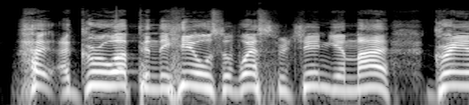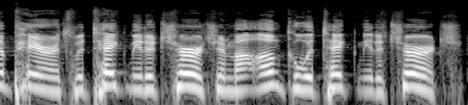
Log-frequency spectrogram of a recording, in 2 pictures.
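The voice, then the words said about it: West Virginia accent. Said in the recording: “I was saved in an old country church in the hills of West Virginia. That's why you hear an accent.”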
